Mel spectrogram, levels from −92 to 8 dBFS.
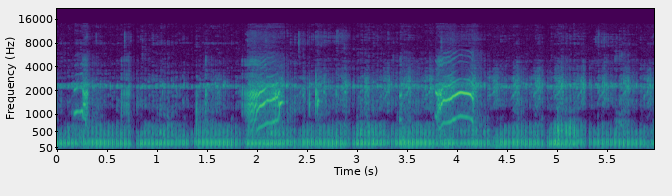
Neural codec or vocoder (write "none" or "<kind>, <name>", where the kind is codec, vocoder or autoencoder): none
